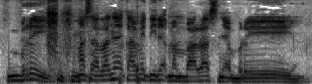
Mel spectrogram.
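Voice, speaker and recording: A man in a heated online debate, protesting and urging his opponent to calm down. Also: a little high, moderate pace. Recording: loud crowd noise behind.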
